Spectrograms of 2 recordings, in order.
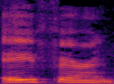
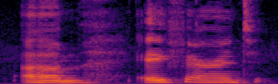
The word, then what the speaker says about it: afferent: in the digestive tract sends it through the afferent division of the peripheral nervous system to the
